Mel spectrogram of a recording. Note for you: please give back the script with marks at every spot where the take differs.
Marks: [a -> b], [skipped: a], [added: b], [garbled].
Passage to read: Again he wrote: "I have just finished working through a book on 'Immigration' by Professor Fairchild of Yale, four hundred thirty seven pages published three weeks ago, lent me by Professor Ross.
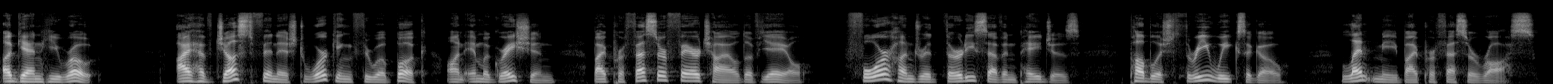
Again he wrote: "I have just finished working through a book on 'Immigration' by Professor Fairchild of Yale, four hundred thirty seven pages published three weeks ago, lent me by Professor Ross.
